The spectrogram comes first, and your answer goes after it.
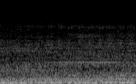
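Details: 2007 Ford F-150 5.4L Triton V8, 264,000 miles, after a critter-chewed ground wire was replaced to cure a no-crank: deep, steady, even idle with no knocks or misses, now starting and running healthy.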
